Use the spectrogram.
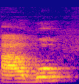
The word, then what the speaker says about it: Agbo: If you want to pronounce it the way my surname is really, you say Abo, Abo, Abo, high tone, Abo.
